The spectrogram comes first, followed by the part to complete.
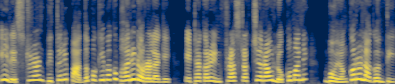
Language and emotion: Odia, fearful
